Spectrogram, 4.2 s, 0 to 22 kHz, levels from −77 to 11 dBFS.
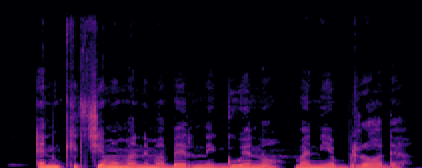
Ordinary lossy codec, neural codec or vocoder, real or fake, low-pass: none; none; real; 19.8 kHz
